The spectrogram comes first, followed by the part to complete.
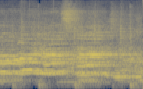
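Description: Live band music: several voices singing together in harmony over acoustic guitar, with a steady low beat of about two thumps a second.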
